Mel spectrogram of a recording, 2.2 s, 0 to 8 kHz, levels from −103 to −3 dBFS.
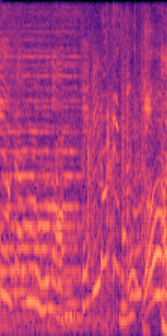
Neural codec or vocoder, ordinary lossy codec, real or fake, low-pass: codec, 16 kHz, 4 kbps, X-Codec, HuBERT features, trained on balanced general audio; none; fake; none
